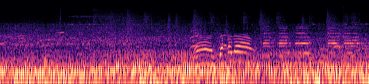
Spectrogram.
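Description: Motorcycle engines hum steadily nearby.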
